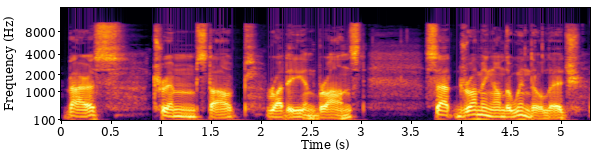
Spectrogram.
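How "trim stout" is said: plain reading voice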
